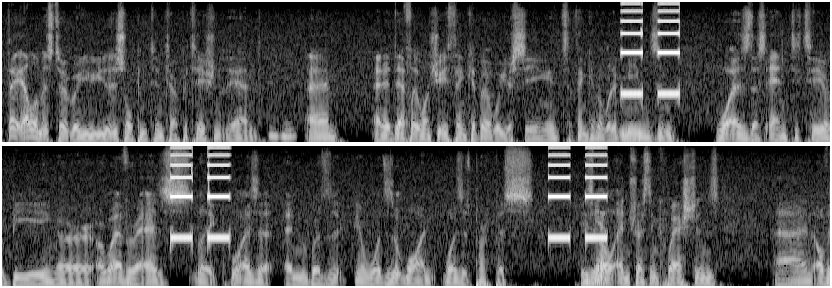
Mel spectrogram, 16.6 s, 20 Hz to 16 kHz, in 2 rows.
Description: Beep code, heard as beeps from a small speaker, played three times, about 1350 Hz, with speech in English. 2 short. In AMI BIOS tables: memory parity error; in IBM BIOS tables: self-test error shown on screen; in Dell tables: no memory detected.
